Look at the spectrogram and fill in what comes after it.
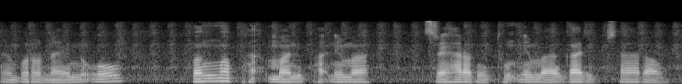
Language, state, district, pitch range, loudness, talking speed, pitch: Kokborok, Tripura, West Tripura, 105-115 Hz, -20 LUFS, 95 wpm, 110 Hz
